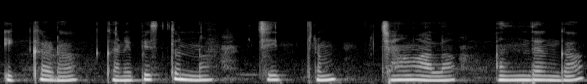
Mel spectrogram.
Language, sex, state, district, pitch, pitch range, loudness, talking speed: Telugu, female, Andhra Pradesh, Sri Satya Sai, 210 Hz, 200-225 Hz, -17 LUFS, 50 wpm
